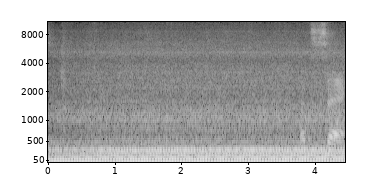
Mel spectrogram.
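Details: BMW E36 M3 six-cylinder with newly fabricated, tack-welded custom exhaust fitted for noise complaints, idling: even, steady idle with a soft low burble and no knocks or rasp; much quieter exhaust.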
